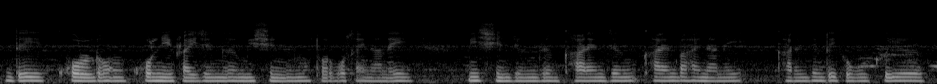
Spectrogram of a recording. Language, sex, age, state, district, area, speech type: Bodo, female, 45-60, Assam, Kokrajhar, urban, spontaneous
